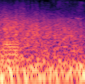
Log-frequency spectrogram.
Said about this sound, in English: I didn't waste your grenade, it was an explosive barrel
